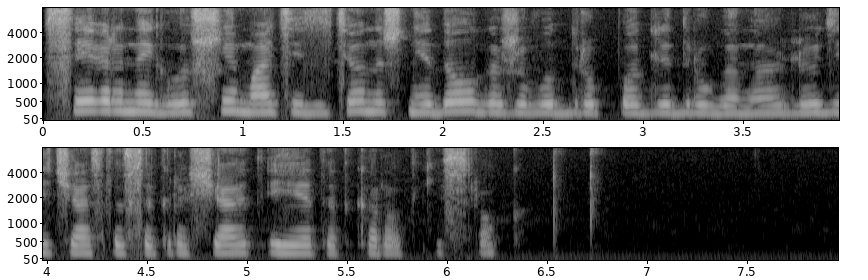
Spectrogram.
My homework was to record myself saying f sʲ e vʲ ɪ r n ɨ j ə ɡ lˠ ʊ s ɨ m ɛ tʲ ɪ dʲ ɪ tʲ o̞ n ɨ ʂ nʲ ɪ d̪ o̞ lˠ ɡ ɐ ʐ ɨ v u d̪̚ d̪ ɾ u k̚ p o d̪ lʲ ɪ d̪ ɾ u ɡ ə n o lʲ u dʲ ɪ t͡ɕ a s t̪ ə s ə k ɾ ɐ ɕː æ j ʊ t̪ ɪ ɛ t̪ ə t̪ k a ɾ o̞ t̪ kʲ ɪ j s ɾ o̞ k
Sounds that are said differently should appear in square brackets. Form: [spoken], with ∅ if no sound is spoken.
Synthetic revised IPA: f sʲ e vʲ ɪ r n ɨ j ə ɡ lˠ ʊ [ʂ] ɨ m [a] tʲ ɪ dʲ ɪ tʲ o̞ n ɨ ʂ nʲ ɪ d̪ o̞ lˠ ɡ [ə] ʐ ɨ v u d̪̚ d̪ ɾ u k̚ p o d̪ lʲ ɪ d̪ ɾ u ɡ ə n o lʲ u dʲ ɪ t͡ɕ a s t̪ ə s ə k ɾ ɐ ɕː æ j ʊ t̪ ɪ ɛ t̪ ə t̪ k [ɐ] ɾ o̞ t̪ kʲ ɪ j s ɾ o̞ k

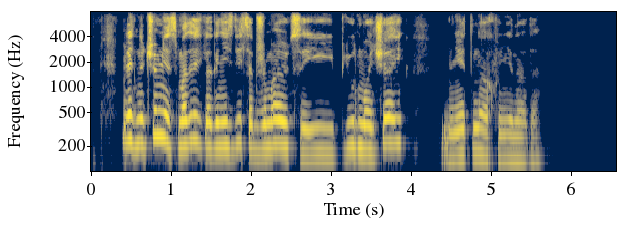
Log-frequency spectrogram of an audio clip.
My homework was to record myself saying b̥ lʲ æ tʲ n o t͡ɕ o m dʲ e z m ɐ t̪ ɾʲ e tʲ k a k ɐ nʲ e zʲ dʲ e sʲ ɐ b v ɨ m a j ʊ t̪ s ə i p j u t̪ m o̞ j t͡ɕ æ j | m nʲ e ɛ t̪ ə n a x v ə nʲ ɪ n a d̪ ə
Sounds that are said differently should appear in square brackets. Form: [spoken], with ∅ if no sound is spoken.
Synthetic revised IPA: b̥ lʲ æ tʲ n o t͡ɕ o m [nʲ] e [s] m ɐ t̪ ɾʲ e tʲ k a k ɐ nʲ [i] zʲ dʲ e sʲ ɐ b [ʐ] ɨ m a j ʊ t̪ s ə i p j u t̪ m o̞ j t͡ɕ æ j | m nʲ e ɛ t̪ ə n a x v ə nʲ ɪ n a d̪ ə

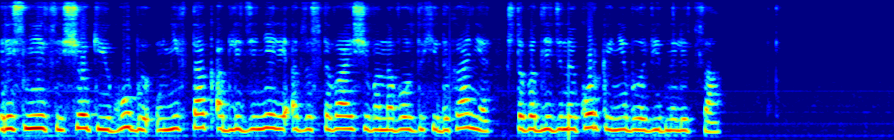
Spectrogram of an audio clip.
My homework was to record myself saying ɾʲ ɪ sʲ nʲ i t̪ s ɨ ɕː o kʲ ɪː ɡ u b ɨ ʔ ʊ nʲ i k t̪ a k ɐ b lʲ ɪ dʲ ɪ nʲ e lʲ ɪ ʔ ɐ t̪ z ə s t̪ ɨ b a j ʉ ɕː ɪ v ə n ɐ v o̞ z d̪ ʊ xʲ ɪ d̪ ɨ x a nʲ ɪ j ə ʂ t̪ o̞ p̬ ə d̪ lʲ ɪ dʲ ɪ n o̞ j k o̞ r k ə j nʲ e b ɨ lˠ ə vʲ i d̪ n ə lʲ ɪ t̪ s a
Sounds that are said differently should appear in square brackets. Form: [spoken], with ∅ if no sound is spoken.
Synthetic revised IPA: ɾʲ ɪ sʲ nʲ i t̪ s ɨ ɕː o kʲ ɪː ɡ u b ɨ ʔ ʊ nʲ i [x] t̪ a k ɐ b lʲ ɪ dʲ ɪ nʲ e lʲ ɪ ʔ ɐ t̪ z ə s t̪ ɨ [v] a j ʉ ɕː ɪ v ə n ɐ v o̞ z d̪ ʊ xʲ ɪ d̪ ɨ x a nʲ ɪ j ə ʂ t̪ o̞ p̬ ə d̪ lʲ ɪ dʲ ɪ n o̞ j k o̞ r k ə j nʲ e b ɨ lˠ ə vʲ i d̪ n ə lʲ ɪ t̪ s a

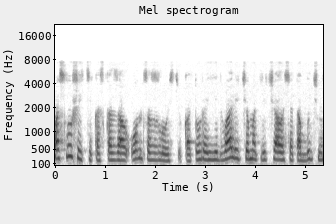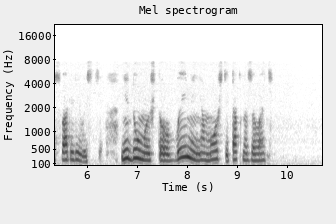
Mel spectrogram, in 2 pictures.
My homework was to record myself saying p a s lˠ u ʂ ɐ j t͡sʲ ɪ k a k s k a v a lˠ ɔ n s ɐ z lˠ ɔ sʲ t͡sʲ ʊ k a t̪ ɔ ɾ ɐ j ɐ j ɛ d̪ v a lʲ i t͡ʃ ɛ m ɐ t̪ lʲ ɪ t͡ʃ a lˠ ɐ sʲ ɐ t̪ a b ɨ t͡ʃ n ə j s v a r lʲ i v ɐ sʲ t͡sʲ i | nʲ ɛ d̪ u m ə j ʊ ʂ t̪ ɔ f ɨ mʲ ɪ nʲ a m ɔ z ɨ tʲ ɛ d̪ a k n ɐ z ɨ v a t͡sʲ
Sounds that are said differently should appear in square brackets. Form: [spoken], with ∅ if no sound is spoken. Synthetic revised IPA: p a s lˠ u ʂ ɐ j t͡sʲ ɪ k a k s k a [z] a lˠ ɔ n s ɐ z lˠ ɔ sʲ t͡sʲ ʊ k a t̪ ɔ ɾ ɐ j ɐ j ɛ d̪ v a lʲ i t͡ʃ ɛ m ɐ t̪ lʲ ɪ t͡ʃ a lˠ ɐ sʲ ɐ t̪ a b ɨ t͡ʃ n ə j s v a r lʲ i v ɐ sʲ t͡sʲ i | nʲ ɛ d̪ u m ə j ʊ ʂ t̪ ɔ [v] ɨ mʲ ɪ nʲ a m ɔ [ʐ] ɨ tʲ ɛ [t̪] a k n ɐ z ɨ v a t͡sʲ

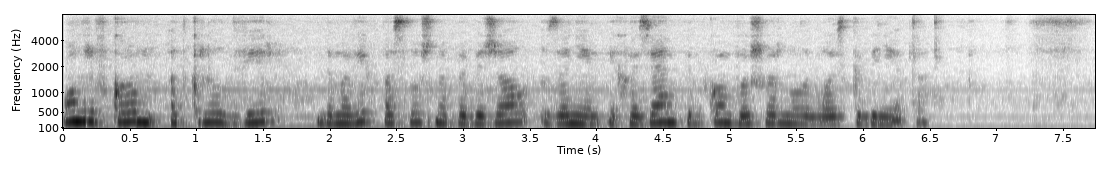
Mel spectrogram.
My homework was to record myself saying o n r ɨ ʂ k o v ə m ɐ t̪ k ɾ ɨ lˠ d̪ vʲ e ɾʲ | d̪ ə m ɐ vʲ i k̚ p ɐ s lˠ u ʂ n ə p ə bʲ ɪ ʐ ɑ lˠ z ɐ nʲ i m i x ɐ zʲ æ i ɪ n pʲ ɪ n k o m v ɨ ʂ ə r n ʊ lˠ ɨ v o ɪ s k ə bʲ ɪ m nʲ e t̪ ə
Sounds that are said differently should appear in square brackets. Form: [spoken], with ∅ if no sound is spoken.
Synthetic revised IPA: o n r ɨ [f] k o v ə m ɐ t̪ k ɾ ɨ lˠ d̪ vʲ e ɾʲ | d̪ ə m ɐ vʲ i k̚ p ɐ s lˠ u ʂ n ə p ə bʲ ɪ ʐ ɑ lˠ z ɐ nʲ i m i x ɐ zʲ æ [j] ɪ n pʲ ɪ n k o m v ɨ ʂ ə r n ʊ lˠ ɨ v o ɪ s k ə bʲ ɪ [∅] nʲ e t̪ ə

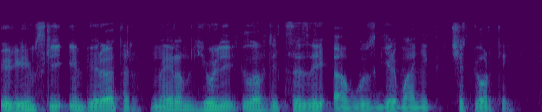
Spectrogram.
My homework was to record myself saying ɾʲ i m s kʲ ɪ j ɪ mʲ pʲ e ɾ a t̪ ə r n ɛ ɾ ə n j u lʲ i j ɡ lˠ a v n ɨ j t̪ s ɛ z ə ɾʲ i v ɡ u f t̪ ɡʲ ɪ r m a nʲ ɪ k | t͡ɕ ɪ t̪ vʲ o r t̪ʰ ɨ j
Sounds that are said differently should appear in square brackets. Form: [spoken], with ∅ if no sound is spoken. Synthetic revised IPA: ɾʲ i m s kʲ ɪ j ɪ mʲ pʲ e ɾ a t̪ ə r n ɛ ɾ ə n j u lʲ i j ɡ lˠ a v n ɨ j t̪ s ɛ z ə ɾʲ [a] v ɡ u [s] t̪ ɡʲ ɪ r m a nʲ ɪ k | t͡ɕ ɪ t̪ vʲ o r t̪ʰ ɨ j

